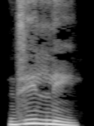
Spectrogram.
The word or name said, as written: ಜಿಲ್ಲಿ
